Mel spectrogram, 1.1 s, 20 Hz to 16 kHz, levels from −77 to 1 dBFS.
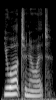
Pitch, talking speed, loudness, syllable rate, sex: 215 Hz, 280 wpm, -16 LUFS, 5.4 syllables/s, female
